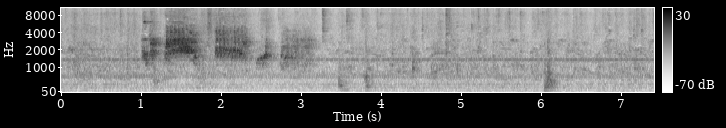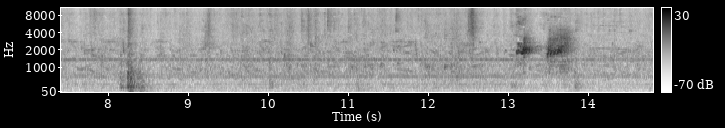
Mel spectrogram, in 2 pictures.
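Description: Chickens squawk nearby.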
